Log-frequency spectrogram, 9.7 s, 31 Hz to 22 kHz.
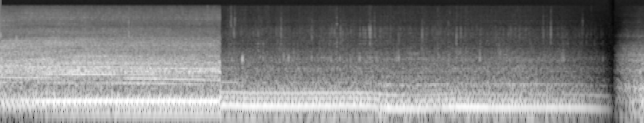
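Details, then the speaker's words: BMW M6 driving after flywheel repair for a noise heard following a road trip, gearbox oil refilled, new downpipes fitted: smooth even engine drone, no clunks, rattles or grinding, noise gone, drivetrain feels more connected; normal running. "And finally, that awful noise is gone. And not just that, the drivetrain is so much more connected now."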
